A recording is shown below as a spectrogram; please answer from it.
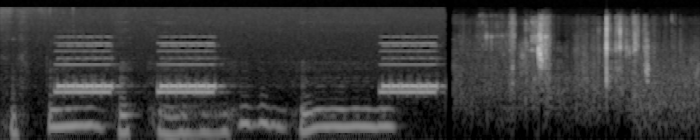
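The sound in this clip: Telephone ringing on a call while waiting for someone to answer: a few repeated ring bursts with bright, steady tones. Lower tones fall between the rings, and a stretch of noisy rustling follows at the end.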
